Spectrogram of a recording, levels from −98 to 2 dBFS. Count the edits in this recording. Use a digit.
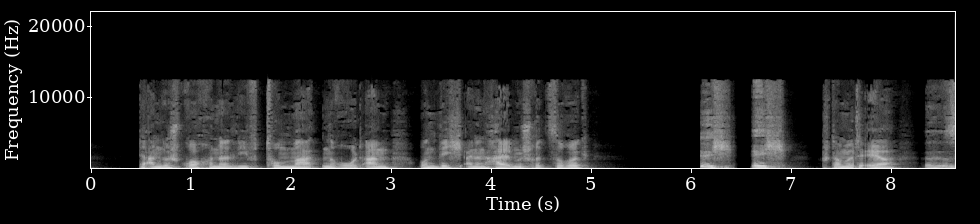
0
